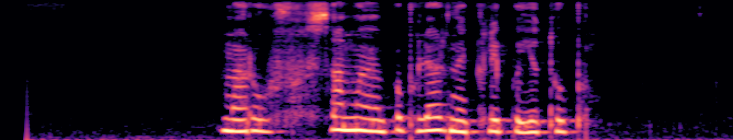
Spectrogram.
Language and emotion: Russian, neutral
